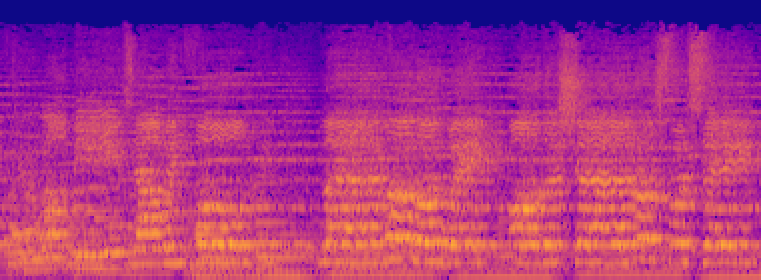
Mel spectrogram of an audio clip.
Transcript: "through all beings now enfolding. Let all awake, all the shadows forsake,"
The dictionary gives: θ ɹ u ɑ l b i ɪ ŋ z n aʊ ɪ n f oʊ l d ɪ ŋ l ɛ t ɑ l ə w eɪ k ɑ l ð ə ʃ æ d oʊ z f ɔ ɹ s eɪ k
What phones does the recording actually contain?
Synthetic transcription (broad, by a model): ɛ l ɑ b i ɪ z n aʊ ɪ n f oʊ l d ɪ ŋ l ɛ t ɑ l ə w eɪ ɑ l ð ə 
